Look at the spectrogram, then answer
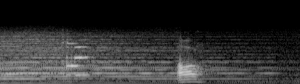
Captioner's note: interfone emite um sinal sonoro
